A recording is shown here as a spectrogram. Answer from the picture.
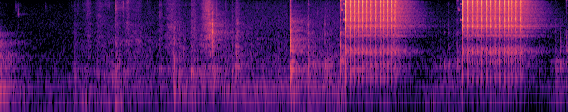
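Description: Spark gap of a homemade EMP device firing in two bursts of about half a second each, a rapid crackling buzz of sparks jumping the gap as high voltage is fed to the coil. Quiet handling noise comes before the bursts.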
